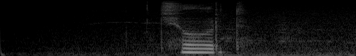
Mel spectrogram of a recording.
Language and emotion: Russian, sad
